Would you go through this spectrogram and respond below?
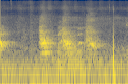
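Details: An American Bully named Ja-kol, in Pasita, barks three times at an even pace, followed by a sharp click, over low background rumble.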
